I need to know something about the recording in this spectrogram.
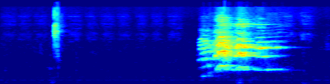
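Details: . A Siberian Husky boarding dog, very upset at being shut in his crate, gives one strained, harmonic whine lasting under a second. It comes after a single sharp click and is followed by quiet.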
